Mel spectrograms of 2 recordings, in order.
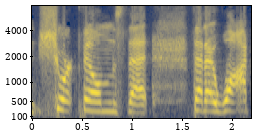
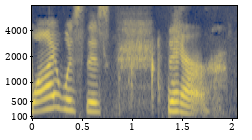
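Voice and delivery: ordinary talk, nothing marked

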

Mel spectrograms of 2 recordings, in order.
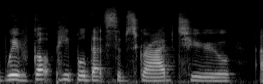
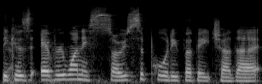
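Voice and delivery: ordinary delivery

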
